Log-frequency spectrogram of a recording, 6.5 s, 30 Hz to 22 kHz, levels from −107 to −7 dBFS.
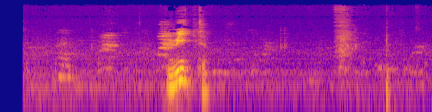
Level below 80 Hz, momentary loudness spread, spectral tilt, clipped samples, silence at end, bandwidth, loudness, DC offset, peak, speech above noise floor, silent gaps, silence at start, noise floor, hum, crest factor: -62 dBFS; 27 LU; -4.5 dB/octave; under 0.1%; 0.65 s; 16.5 kHz; -23 LUFS; under 0.1%; -2 dBFS; 34 dB; none; 0.9 s; -56 dBFS; none; 28 dB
